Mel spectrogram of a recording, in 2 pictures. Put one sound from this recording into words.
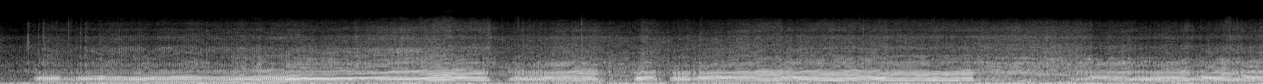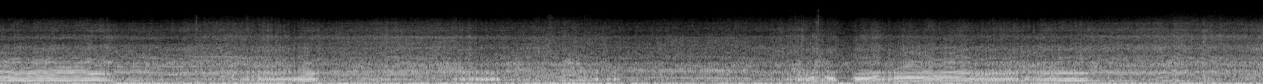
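A dirt bike engine revs up and down loudly, close by.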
